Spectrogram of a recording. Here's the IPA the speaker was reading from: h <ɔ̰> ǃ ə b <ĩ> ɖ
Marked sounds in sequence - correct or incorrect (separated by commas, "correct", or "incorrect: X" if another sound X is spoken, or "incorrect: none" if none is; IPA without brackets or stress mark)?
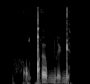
correct, incorrect: i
